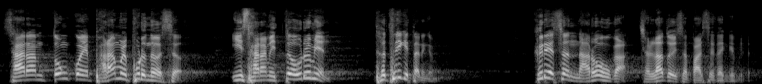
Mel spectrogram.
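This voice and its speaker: A man's voice: high voice, brisk. A man giving a playful, satirical stand-up talk to a live audience in a large hall. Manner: animated, playful, quoting insults in mock voices. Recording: long hall reverb.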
